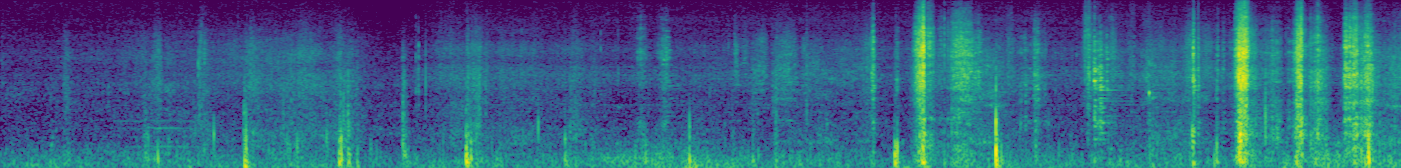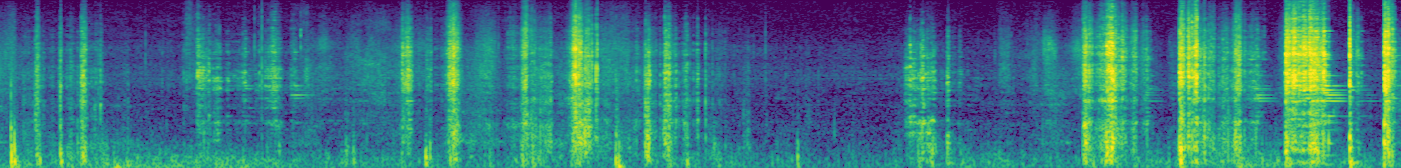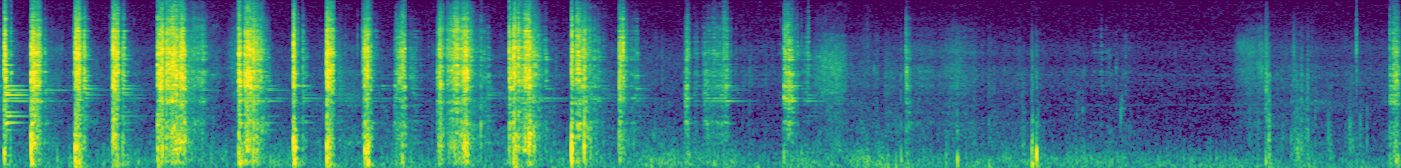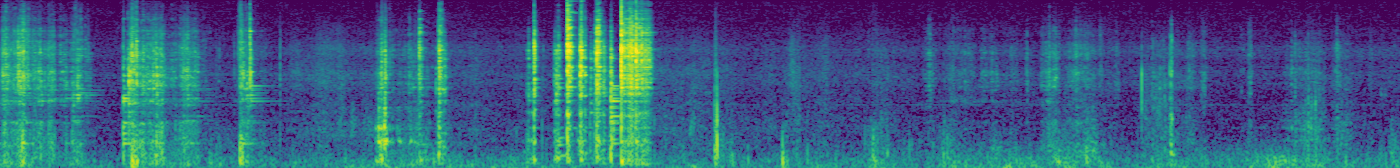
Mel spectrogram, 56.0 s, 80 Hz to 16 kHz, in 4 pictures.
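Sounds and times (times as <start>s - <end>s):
hard objects scraping and clinking: 24.8s - 36.4s.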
